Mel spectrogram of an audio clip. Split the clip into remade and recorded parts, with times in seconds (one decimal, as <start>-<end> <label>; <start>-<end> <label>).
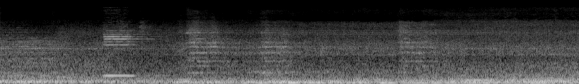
0.0-1.6 recorded; 1.6-5.0 remade; 5.0-5.8 recorded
